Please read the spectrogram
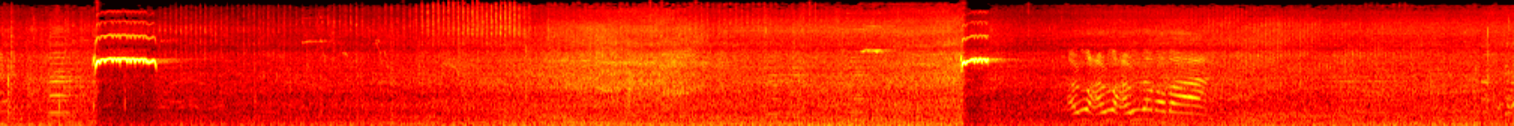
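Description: Two loud blasts on a whistle, a longer one about a second in and a short one near ten seconds, over a steady low rumble of road traffic and scooter engines; a few voices call out just after the second blast.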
